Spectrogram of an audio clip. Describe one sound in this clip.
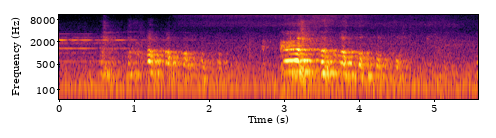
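A man groans and speaks loudly from a stage in a large hall.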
